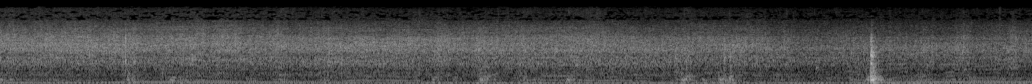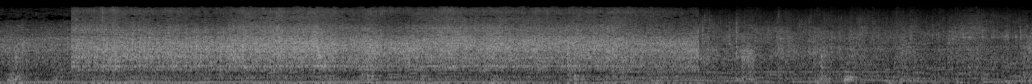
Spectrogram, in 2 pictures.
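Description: Eggplant, shrimp and chili sauce sizzling as they are stir-fried in a pan and stirred with a spatula. There is a single sharp click about nine seconds in, and the sizzle is louder and brighter from about eleven to seventeen seconds.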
